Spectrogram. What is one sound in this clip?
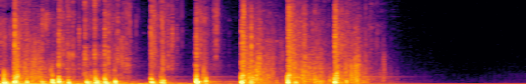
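Footsteps tread on hard ground.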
